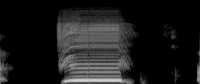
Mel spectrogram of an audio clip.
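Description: A person's voice holding one drawn-out syllable at a steady pitch for about three quarters of a second, starting about half a second in.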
